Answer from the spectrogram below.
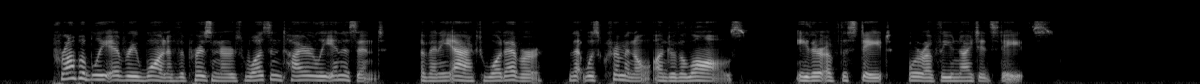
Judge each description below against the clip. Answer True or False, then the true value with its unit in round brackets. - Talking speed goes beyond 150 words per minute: False (140 wpm)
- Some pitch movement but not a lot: True (3.3 semitones)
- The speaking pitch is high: False (180 Hz)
